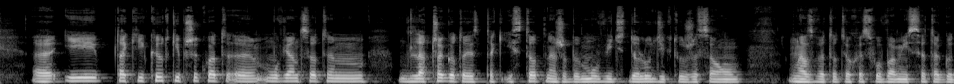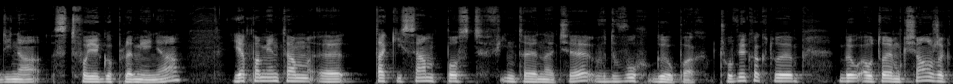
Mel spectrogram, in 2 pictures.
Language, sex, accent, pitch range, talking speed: Polish, male, native, 120-150 Hz, 130 wpm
